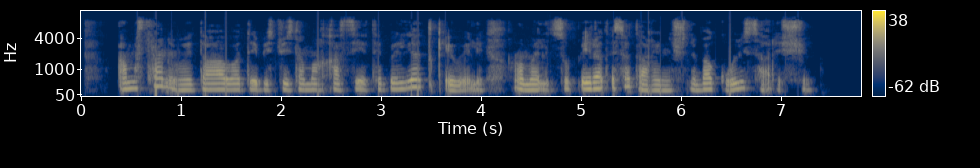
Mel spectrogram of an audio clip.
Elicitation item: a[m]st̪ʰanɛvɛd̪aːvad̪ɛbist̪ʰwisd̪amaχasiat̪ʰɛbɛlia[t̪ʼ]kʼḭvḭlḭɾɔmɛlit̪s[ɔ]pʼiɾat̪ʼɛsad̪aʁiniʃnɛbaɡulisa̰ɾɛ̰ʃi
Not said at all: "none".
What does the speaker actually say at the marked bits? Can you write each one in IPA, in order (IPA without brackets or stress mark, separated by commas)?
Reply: m, t̪ʼ, u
